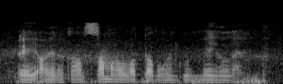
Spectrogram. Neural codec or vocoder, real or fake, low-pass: none; real; 7.2 kHz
